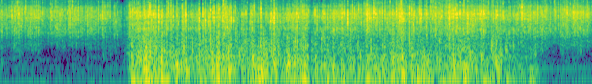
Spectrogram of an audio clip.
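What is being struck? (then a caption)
Thin disposable plastic gloves. A pair of thin, clear, disposable plastic gloves, one held loosely in each hand beside the microphone, is crumpled and shaken with the fingertips. Soft crinkling for the first second jumps to loud, dense, bright crackling and rustling that continues to the end.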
